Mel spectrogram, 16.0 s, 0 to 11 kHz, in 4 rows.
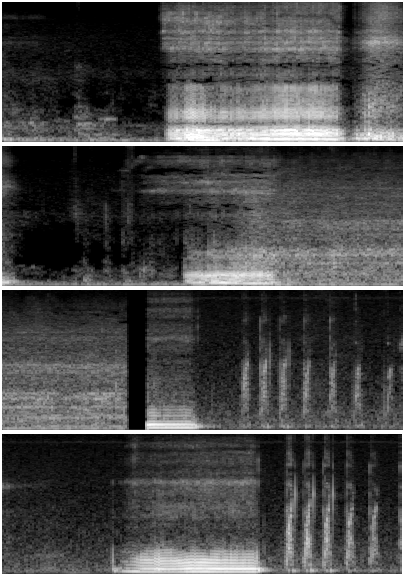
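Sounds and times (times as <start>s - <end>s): snoring: 1.6s - 4.2s, 5.6s - 6.8s, 9.4s - 10.0s, 13.1s - 14.7s.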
